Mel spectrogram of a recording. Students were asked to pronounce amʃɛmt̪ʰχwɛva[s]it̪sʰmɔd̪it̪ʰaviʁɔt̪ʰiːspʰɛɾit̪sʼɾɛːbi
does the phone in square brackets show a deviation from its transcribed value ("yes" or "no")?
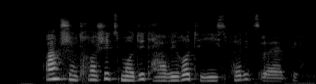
yes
